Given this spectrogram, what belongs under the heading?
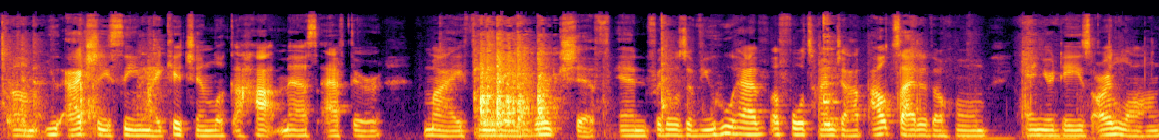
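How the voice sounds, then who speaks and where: Against noticeable background noise, the speech comes at a fairly slow pace in a monotone, flat intonation. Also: woman. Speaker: lifestyle vlogger. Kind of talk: casual voiceover vlog. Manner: conversational, hesitant with many ums.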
